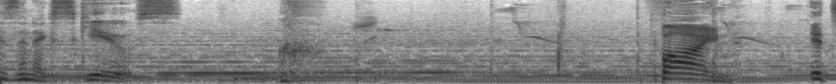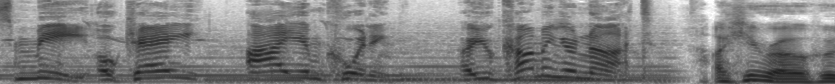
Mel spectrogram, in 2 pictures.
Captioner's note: scoffs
